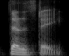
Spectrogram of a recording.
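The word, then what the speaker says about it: Thursday: create হচ্ছে এটা হচ্ছে থার্সডে থার্সডে বুঝতে পারছি আমি আবারও বলতেছি তা এটা হচ্ছে তা সাউন্ড ইংরেজিতে তা সাউন্ড আছে থার্সডে এইটা উচ্চারণ করতে হবে আর সবাইকে একটা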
